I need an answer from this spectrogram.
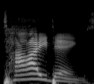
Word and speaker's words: T-Dings: Says it's pronounced Tidings.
